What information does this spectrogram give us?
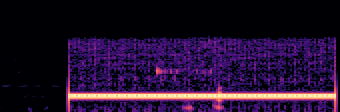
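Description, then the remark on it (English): A single steady ringback tone sounds through a phone line for about two seconds, loud and clear with no talking, as an outgoing call to a friend rings on the other end. “And I'm calling another friend. So let's see if she's up or...”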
